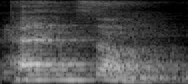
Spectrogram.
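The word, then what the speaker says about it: handsome: ठीक है, यहाँ पे दिया लिखा है हैंडसम, लेकिन इसको पढ़ेंगे हैंडसम। यहाँ पे भी क्या हो जाएगा? साइलेंट हो जाएगा।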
